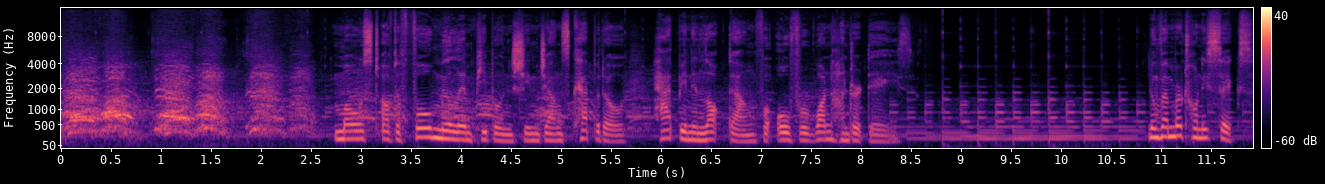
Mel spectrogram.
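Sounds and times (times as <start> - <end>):
large protest crowd chanting in unison outdoors in the street: 0.0 - 8.4
speech: 2.8 - 8.8, 10.9 - 11.9.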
